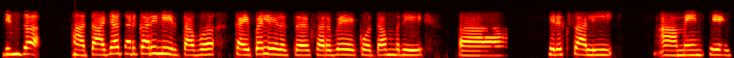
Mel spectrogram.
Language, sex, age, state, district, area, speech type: Kannada, female, 30-45, Karnataka, Gadag, rural, conversation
